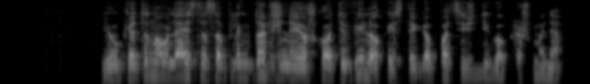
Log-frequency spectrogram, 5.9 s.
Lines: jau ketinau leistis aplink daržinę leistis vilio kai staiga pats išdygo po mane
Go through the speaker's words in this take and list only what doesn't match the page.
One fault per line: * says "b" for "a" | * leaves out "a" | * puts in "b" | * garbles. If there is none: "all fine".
* says "ieškoti" for "leistis"
* says "prieš" for "po"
